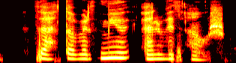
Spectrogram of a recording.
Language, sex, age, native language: Icelandic, male, 18-19, Icelandic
